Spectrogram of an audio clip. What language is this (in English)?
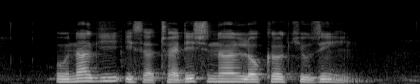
English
